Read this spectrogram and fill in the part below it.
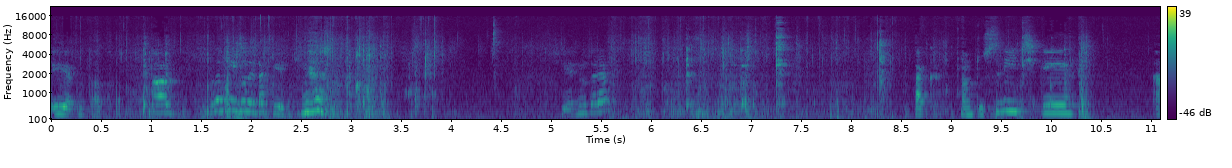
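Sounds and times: shopping items rustling and clattering: 0.0s - 3.9s, 4.8s - 10.5s.

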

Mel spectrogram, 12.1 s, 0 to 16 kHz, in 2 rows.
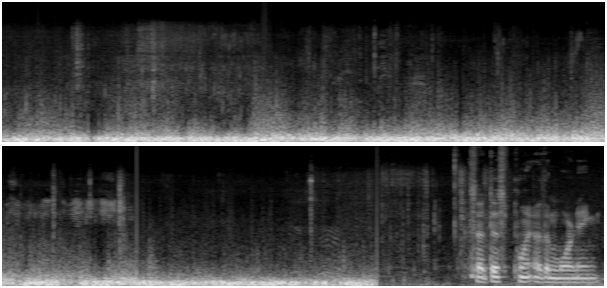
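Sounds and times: wind buffeting microphone: 0.0s - 9.8s.

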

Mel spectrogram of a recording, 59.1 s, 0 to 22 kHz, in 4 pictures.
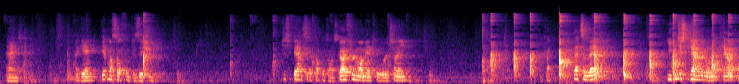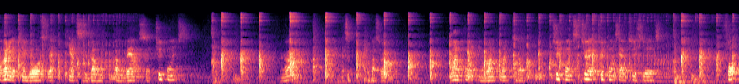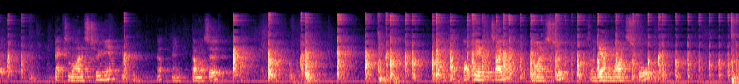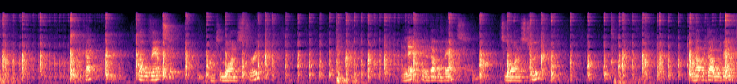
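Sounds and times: ball bouncing on table: 9.6s - 17.2s, 19.0s - 30.4s, 32.0s - 32.4s, 34.2s - 59.0s
ball clicking off bat: 34.2s - 59.0s.

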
